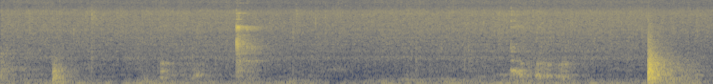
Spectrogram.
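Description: Onions or similar ingredients frying and browning in a pan for Lancashire hot pot, a steady soft sizzle throughout with a few sharper clinks of stirring utensils against the pan.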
